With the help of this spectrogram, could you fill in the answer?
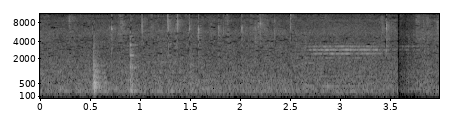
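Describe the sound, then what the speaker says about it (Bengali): Chicken lollipops frying in a pan on low heat and being stirred, giving a steady soft crackle and sizzle with a couple of light utensil taps near the start. "এখন একটু নেড়ে চেড়ে দিচ্ছি"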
